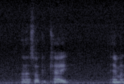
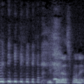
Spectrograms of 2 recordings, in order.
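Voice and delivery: teasing laugh; 2 semitones higher, 6 dB louder, slower than usual. Real, not acted. Teasing child who laughs.

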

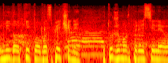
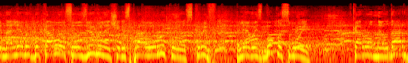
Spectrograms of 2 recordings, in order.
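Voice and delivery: excited commentary; 5 semitones higher than usual. Real, not acted. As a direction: call the punch with a burst of excitement. Commentator reacts to hard punch.

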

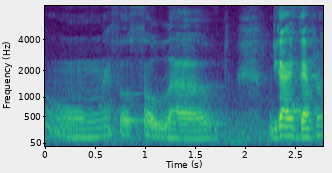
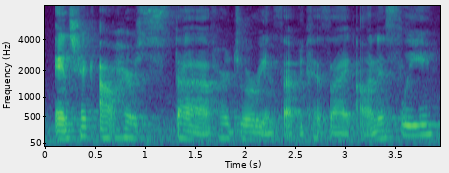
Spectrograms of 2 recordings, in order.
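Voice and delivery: ordinary delivery

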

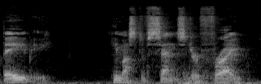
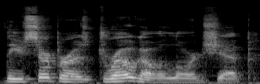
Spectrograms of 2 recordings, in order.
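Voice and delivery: laugh-sob; 6 semitones higher, 5 dB louder than usual. A narrator's reading. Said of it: "her laugh was half a sob".

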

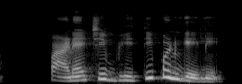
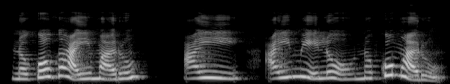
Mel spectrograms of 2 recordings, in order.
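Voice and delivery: loud pleading cry, higher; 7 semitones higher, 7 dB louder, slower than usual. Acted. Boy begging his mother not to beat him, loud pleading cry. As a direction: yell it like a boy being beaten. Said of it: "मी ओरडू लागलो".

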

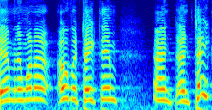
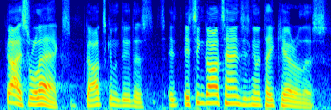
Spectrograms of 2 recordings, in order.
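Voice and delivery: calm reassurance; 6 semitones lower, 4 dB quieter than usual. Acted. Moses calming the frightened people.

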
